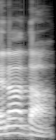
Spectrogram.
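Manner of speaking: এনাদা ending in an open "da", no R; non-rhotic model of এনাদা; British silent R. Shown as a demonstration. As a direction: drop the R at the end of এনাদা. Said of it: "লাস্টের এ আর কে উচ্চারণ করে না".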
